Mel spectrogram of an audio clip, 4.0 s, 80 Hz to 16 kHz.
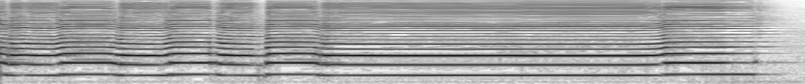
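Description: Diatonic harmonica in A, hole 4 draw bent down a half step and released several times in quick succession, wailing on the bend. It then holds the bent note for nearly two seconds, releases it and stops near the end.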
